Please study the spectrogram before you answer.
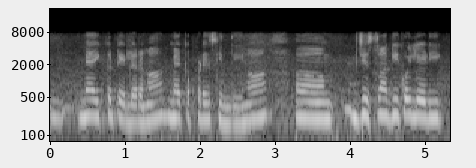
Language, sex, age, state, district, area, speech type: Punjabi, female, 45-60, Punjab, Mohali, urban, spontaneous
